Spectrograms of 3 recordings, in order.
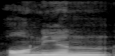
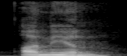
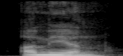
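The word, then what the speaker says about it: onion: جی انین، پیاز۔ اب اس کو وہاں پہ اونین زیادہ تر بولا جاتا ہے جو کہ غلط ہے، اس کی صحیح پروننسیشن ہے انین، انین۔ اگلا لفظ ہے جی اڈیپٹ، ADAPT۔ اس کو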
